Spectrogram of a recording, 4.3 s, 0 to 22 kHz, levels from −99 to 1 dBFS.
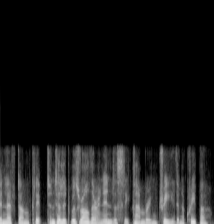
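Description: At 1.91 to 2.10 s and 3.45 to 3.53 s, VoIP packet loss concealed by the speech codec: about 40 ms went missing and the decoder extrapolated, leaving a buzzy or noisy, fading smear that shows as flattened harmonics and a dipping waveform envelope before recovering.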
